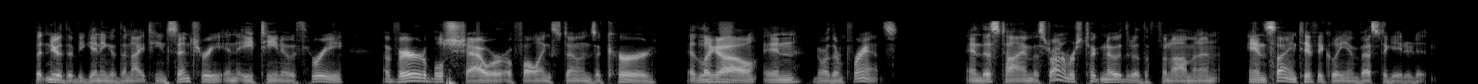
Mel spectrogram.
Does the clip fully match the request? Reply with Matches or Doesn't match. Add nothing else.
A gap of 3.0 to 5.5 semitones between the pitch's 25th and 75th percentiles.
Matches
